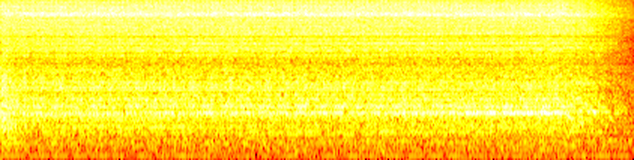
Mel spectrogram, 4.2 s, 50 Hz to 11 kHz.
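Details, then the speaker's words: Breville Oracle espresso machine after service for loud running noise, test shot: built-in grinder at grind 12 with auto tamp gives a steady even whirr for about four seconds, then winds down cleanly; normal grinder operation. "This machine comes with an auto tamp, so it will automatically tamp the grind that the grind is running."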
